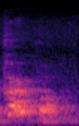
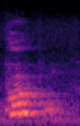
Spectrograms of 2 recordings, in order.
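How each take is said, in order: First: Said in the usual way. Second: "Purple" squeaked out far above usual pitch; odd "purple". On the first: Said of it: "I said to them the word purple". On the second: Retold or imitated. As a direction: blurt "Purple" in a high, silly voice. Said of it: "But I said, like".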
